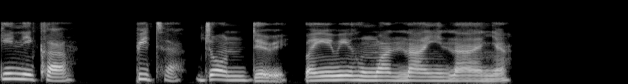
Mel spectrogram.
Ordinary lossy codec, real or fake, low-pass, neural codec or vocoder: none; fake; 7.2 kHz; codec, 16 kHz, 6 kbps, DAC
